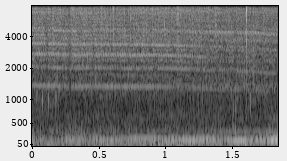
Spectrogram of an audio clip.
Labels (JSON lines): {"label": "anthrophony, boat engine", "recorder": "SoundTrap 500"}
